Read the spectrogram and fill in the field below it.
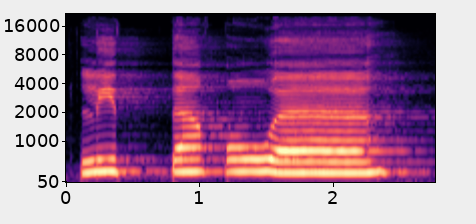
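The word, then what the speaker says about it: لِلتَّقْوَىٰ: hukum Qalqalah Sugra karena huruf Qalqalah qof sukunnya asli dan ada di tengah bacaan maka dibaca dipantulkan dengan pantulan yang kecil littaqwa wa hukumnya Mad Thobi'i muqaddar karena huruf wau berbaris fathah panjang maka cara bacanya dipantulkan wwya ini dengan dipanjangkan Maksudnya ya dipanjangkan sepanjang dua harakat laqwa di atasnya ada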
